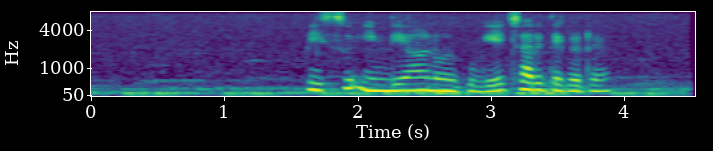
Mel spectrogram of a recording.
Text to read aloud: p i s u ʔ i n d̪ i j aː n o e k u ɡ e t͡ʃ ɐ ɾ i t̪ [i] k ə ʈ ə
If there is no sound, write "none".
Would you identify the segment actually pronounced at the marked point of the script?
e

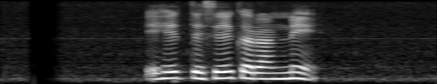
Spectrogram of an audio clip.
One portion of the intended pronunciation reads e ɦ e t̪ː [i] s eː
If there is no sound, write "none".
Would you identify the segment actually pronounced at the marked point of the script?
e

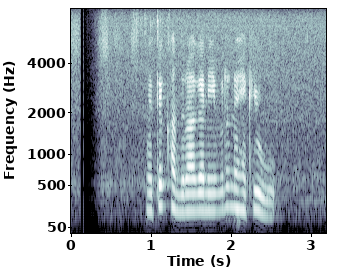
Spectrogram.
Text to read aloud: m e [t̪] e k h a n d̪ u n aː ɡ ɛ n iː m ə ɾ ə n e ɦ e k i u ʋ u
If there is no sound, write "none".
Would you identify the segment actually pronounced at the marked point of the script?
t̪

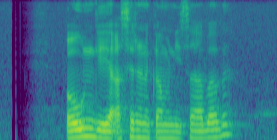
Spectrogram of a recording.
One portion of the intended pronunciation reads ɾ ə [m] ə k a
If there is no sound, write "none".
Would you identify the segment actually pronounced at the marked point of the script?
n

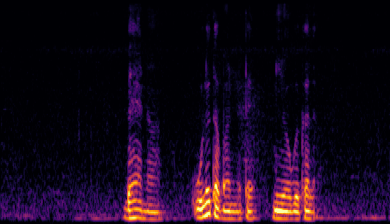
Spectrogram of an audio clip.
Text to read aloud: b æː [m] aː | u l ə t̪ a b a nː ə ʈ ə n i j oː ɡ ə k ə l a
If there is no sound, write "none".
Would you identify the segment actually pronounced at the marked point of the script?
n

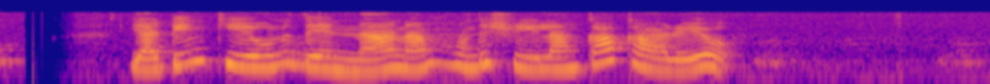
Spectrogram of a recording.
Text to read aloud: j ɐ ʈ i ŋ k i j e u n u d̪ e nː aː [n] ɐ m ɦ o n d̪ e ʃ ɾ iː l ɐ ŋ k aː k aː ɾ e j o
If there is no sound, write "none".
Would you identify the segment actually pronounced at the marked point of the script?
n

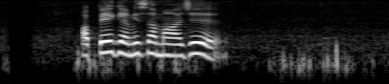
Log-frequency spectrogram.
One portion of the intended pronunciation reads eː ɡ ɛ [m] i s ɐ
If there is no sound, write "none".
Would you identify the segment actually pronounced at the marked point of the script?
m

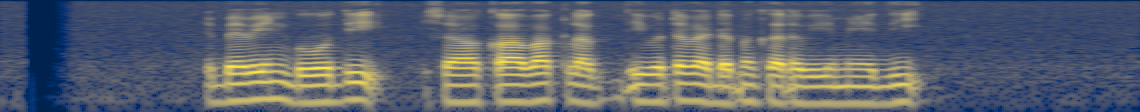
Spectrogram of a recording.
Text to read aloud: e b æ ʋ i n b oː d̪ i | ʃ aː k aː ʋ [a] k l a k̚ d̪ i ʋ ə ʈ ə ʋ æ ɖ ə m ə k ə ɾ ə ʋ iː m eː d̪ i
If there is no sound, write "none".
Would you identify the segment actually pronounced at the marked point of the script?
a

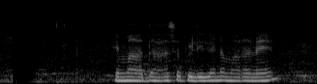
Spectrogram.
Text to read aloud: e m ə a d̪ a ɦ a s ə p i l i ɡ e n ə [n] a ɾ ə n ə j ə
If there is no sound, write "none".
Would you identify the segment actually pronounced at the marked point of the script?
m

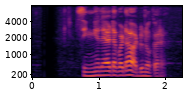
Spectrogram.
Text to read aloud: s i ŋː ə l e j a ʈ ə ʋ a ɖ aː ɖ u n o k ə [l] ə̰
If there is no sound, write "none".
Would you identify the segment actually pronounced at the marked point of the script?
ɾ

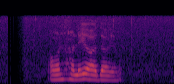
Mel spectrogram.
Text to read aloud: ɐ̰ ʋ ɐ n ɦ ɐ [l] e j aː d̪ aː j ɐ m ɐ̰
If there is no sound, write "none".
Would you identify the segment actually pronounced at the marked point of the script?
l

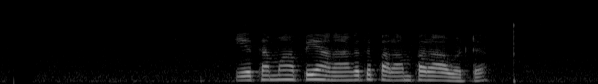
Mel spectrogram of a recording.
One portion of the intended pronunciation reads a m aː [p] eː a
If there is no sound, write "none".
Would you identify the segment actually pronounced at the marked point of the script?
p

